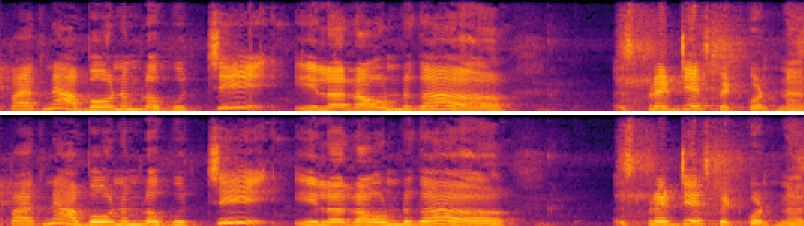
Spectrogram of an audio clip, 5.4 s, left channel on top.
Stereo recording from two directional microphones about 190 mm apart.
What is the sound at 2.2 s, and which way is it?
A woman's voice, centre (ahead or behind).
